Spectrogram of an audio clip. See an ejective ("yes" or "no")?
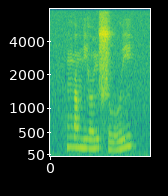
no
